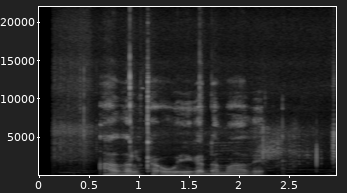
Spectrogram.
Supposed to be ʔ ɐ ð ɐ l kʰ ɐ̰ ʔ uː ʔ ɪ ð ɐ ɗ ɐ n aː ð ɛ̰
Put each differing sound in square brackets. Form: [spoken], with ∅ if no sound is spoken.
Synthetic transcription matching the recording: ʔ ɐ ð ɐ l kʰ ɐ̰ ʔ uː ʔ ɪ [ɣ] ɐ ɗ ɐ [m] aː ð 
